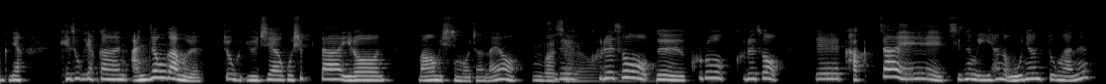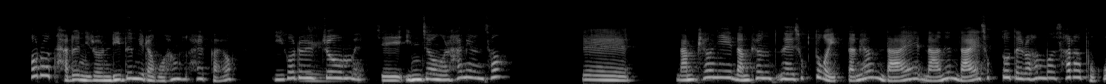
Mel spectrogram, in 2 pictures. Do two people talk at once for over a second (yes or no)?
yes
